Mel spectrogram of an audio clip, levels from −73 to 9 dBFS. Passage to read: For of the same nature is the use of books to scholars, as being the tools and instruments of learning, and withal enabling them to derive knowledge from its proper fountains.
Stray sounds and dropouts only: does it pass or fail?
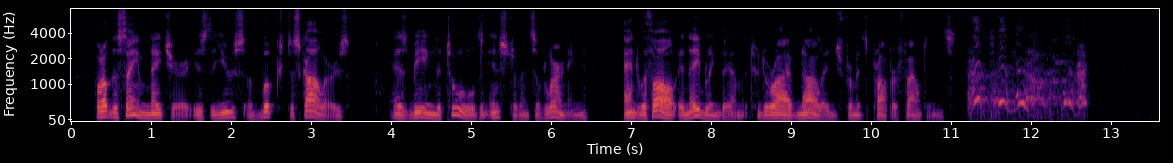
fail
